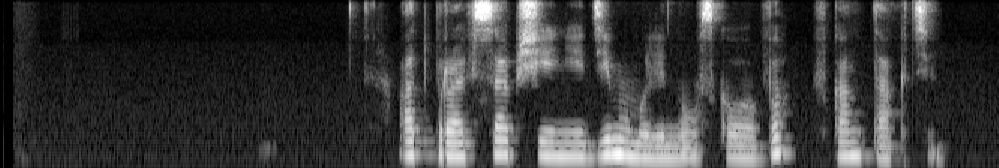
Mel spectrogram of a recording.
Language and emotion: Russian, neutral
